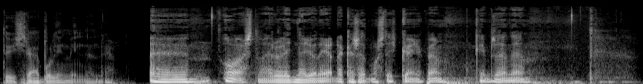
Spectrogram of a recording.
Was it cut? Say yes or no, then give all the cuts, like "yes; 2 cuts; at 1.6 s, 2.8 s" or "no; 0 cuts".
no; 0 cuts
